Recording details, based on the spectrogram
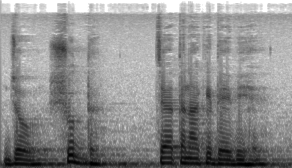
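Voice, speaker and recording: A man guiding a meditation as a yoga teacher, giving gentle instructions in unhurried phrases with pauses. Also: on the low side, fairly even intonation. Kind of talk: guided meditation with mantra chanting. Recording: long hall-like reverb.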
